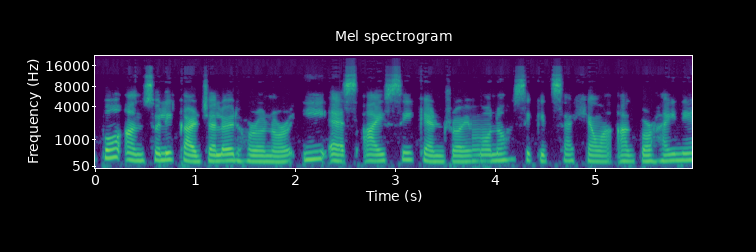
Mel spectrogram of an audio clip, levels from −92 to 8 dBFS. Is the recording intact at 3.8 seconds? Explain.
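No. Between 3.75 and 3.79 s there is a short concealed packet loss: roughly 20 ms of the stream never reached the decoder, and the receiver bridged the gap with about 18 ms of sound extrapolated from what came just before, then blended back into the real signal. It is heard as a brief smear in the speech.

Overdone noise removal also affects this moment. The suppressor is set so aggressively that frequency bands close to its noise estimate are pulled far down or removed, along with low-level parts of the speech. The gaps carry twinkling specks.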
